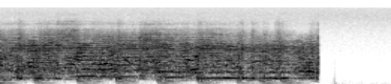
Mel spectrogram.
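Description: A bass drum beats steadily.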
